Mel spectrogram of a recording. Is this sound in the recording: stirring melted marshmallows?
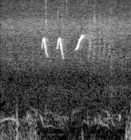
no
